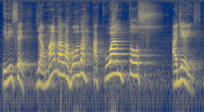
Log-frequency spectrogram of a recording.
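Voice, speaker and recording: A pastor with a high, bright, pushed voice preaches a sermon slowly, with big swings in pitch. In expository style, he reads scripture aloud and explains it word by word to the congregation, often putting rhetorical questions to them.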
